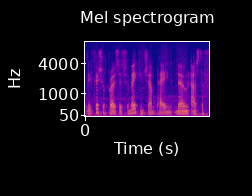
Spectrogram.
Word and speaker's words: Champagne: Oh yes, champagne was actually an accidental invention. So this was monks, actually. Now, the monks of Champagne. Champagne, you got that to authentic French pronunciation.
